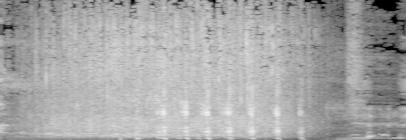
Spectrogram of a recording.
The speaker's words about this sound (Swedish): Och det får nästan en liten applåd där tycker jag.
